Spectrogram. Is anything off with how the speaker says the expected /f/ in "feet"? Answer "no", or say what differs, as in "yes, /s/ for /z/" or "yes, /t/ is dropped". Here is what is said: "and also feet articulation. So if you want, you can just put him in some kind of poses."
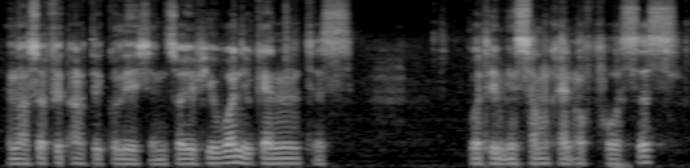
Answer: no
